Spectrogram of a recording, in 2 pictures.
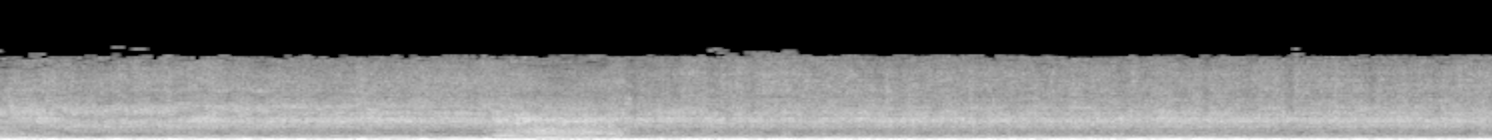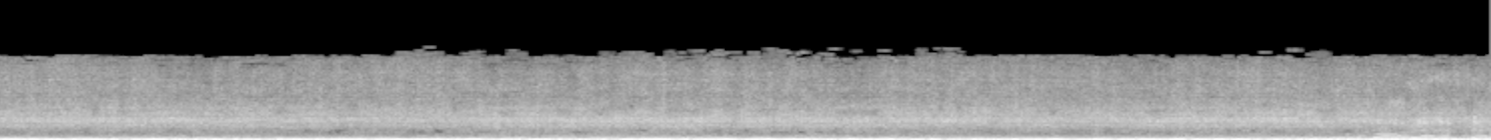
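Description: Heavy metal band playing live, kicking in suddenly with electric guitars, bass and drums in a loud, dense instrumental intro with no vocals.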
